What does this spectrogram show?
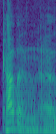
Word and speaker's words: Coven: Coven, that's the proper pronunciation.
